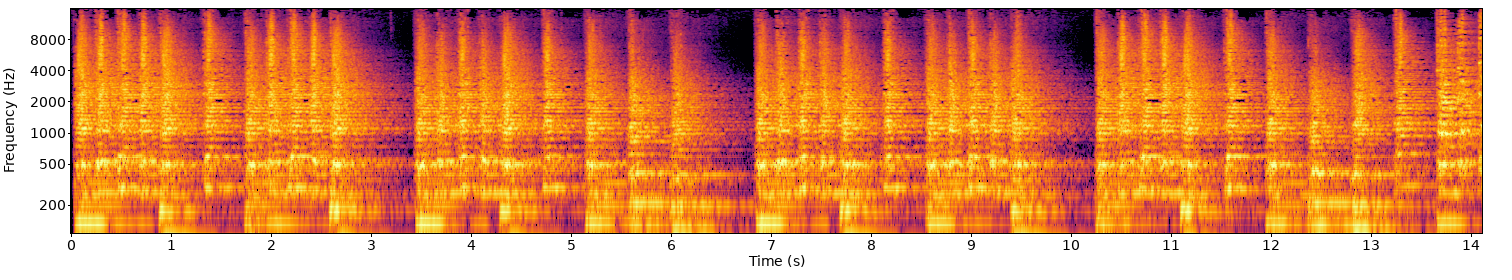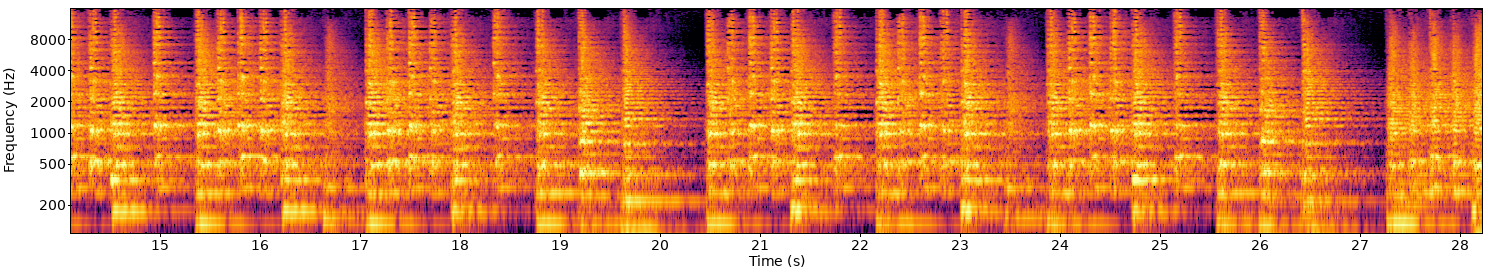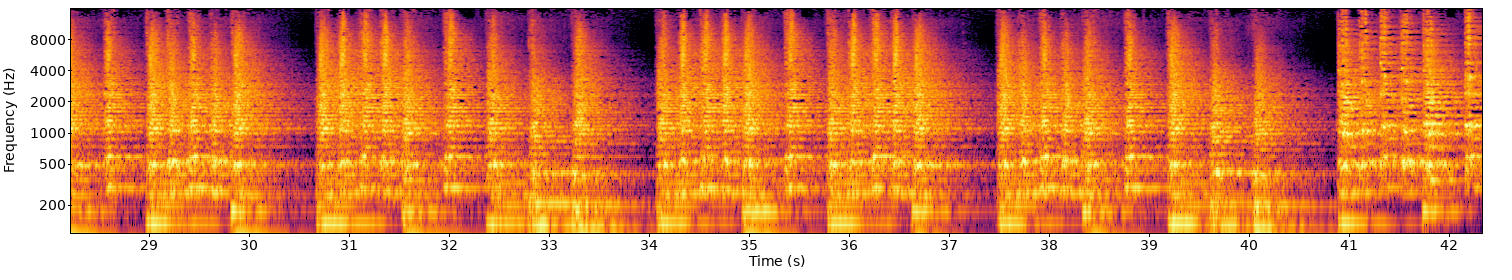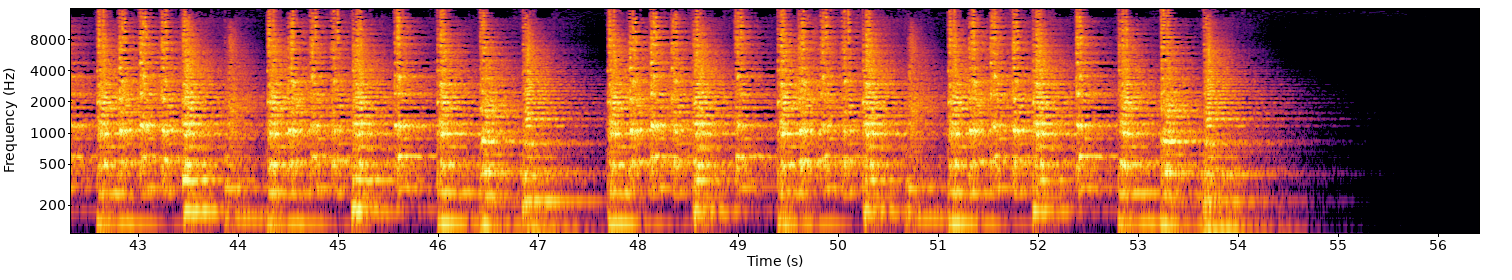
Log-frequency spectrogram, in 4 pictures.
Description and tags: Funny Background Music Orchestra (Loop)
Title: My Cat
Genre: Funny, Orchestra
One of my old composition
film, music, string, background, brass, funny, orchestra, movie, violin, video, game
